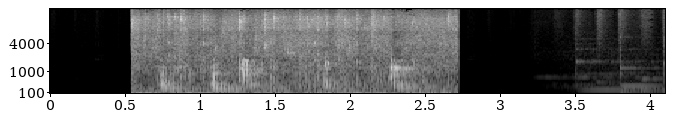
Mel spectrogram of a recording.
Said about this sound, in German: diese Querentwässerungsrohre, die sich unter Wanderwegen manchmal befinden, wenn die so richtig schön halb vollgelaufen sind, dann geben die ein schönes gurgelndes Geräusch von sich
